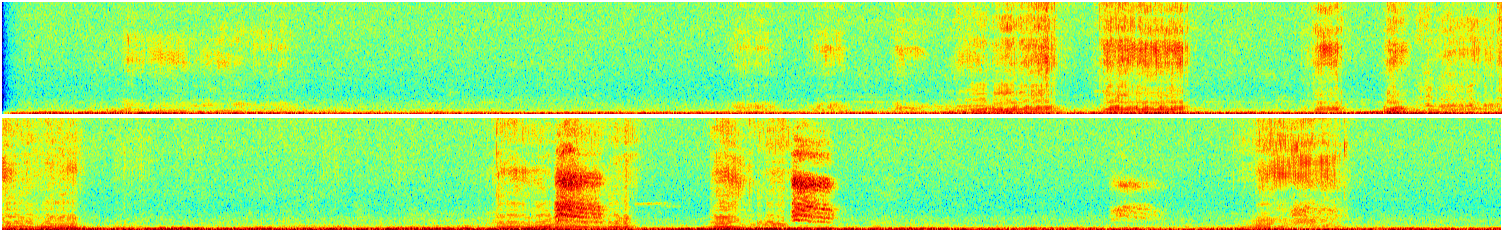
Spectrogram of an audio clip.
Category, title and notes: Soundscapes > Nature
Bees on lavender in the summer
The recorder was placed next to a row of lavender in a sunny garden on a hot day. Bees coming and going and the low rumble of a distant aeroplane can be heard.
bee, bees, buzzing, field-recording, garden, lavender, summer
